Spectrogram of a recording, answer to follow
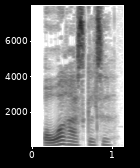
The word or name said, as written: OVERRASKELSEN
